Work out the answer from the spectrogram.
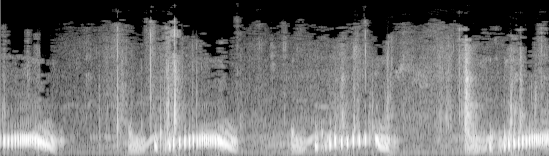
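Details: Pigeon calling in throaty, pulsing coos, four rolling phrases close together with short pauses, each swelling and dropping in pitch, a low hum beneath.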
